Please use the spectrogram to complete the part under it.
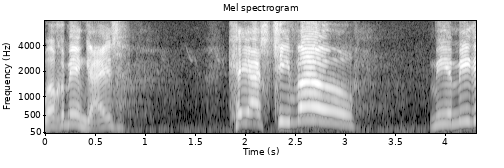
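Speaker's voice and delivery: very slow, thrilled, excited, high, drawn-out shout. Welcoming people who just joined in; yelling excitedly. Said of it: "I don't know why I'm yelling".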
